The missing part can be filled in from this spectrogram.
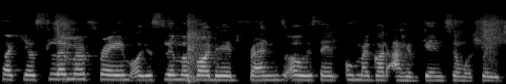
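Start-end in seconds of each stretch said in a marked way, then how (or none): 3.5-5.0 put-on fear and disgust, much quieter. Imitating slimmer-bodied friends, with mock fear and disgust. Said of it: "you can hear the fear and disgust in their like voice".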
